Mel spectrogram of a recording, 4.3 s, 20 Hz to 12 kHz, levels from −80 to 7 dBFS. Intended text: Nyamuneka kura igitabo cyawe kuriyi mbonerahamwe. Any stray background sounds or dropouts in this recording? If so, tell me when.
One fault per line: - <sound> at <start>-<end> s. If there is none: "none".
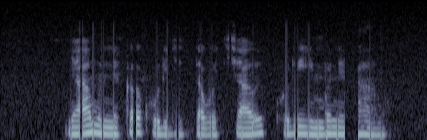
- dropout at 3.4-3.6 s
